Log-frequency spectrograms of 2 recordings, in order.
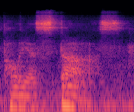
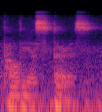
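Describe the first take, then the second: First: It is said in a Boston accent. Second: It is said in a standard accent. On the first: "It's part of the Boston accent" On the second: "not polyesters"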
